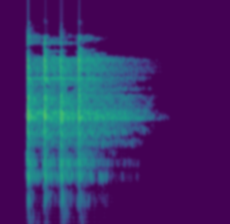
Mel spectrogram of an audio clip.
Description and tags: Tapping baton
Tapping a pencil against a piece of wood four times, and adding reverb, to give the effect of a conductor's baton.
